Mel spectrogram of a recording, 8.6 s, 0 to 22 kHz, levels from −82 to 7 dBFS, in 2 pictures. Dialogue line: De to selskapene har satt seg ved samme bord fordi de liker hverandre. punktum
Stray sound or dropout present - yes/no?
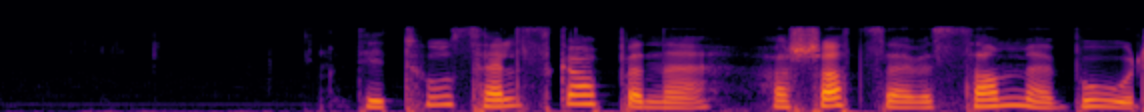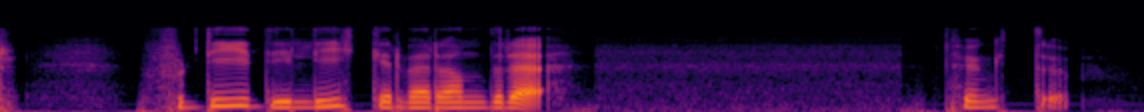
no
